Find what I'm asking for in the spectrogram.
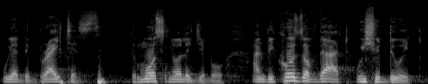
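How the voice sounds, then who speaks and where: Man, motivational speaker, emphatic, call-and-response chanting, mid-pitched voice, conference hall. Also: animated, brisk, mellow. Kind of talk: rousing conference speech.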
